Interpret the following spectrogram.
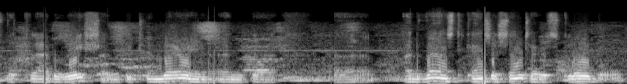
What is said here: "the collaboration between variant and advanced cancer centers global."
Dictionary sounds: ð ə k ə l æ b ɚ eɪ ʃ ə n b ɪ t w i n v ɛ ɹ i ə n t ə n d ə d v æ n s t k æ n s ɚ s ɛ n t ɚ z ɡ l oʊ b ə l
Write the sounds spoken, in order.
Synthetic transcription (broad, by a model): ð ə k ə l æ b ɚ eɪ ʃ ə n b ɪ t w i n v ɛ ɹ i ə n ə n ə d v æ n s t k æ n s ɚ s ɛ n t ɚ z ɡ l oʊ b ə l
